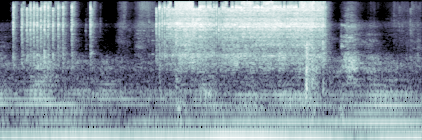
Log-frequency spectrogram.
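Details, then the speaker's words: Trek Verve+ e-bike replacement wheel: rapid, crisp ratcheting clicks as the spinning wheel coasts, loud but even; its six-pawl cassette freehub is noisier than a regular one, normal operation. "and the reason they're so noisy is because there's six in a normal uh cassette Hub there's six Paws that catches the uh the free wheel"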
